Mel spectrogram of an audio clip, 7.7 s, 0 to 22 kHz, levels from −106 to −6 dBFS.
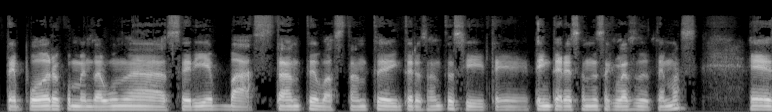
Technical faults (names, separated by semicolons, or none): none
